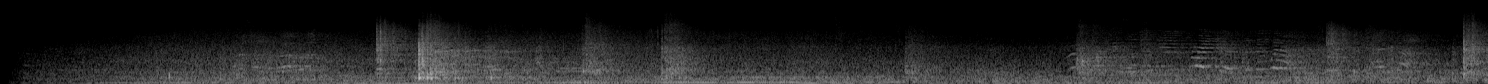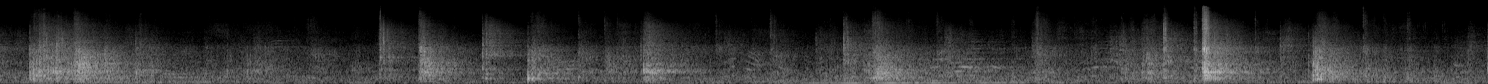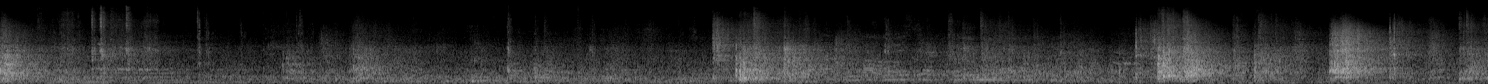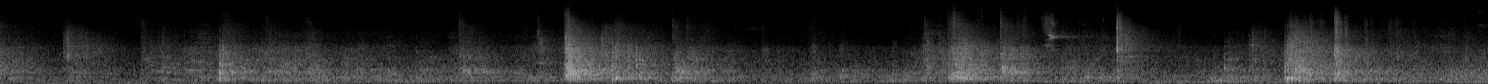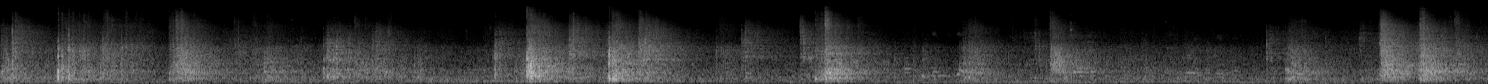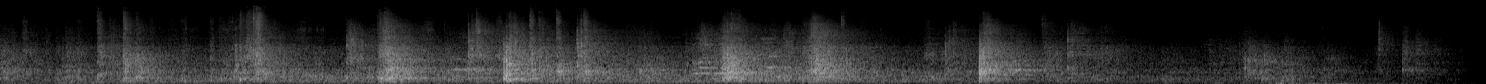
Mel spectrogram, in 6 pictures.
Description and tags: custard-square-with-skateboarders-edited
Stereo recording of about 5 lads skateboarding in a small square (Custard Factory, Birmingham UK). Sound of wheels rumbling and nice meaty thwacks as the lads jump then land. They went around the square and some movement across the stereo image is audible. There is traffic noise from a nearby main road. Some comments and talking between the lads is audible but not clearly articulated. Recorded on a Zoom H2 with the built in front microphones (90 degree nominal separation).
field-recording, skateboarders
